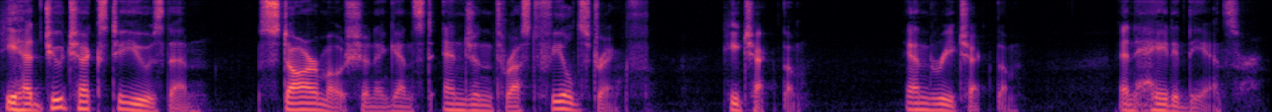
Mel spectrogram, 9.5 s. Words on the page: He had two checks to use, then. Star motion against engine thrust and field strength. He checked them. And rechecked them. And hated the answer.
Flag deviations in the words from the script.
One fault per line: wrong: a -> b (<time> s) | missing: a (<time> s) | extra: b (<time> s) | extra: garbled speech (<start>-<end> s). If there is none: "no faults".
missing: and (4.0 s)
